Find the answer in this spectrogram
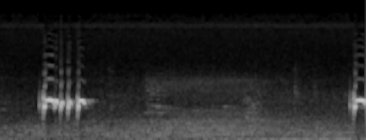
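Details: Local zebra doves, male and female, singing. One full phrase of four quick rolling coo notes, then a long quiet gap, then the start of another phrase at the end.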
